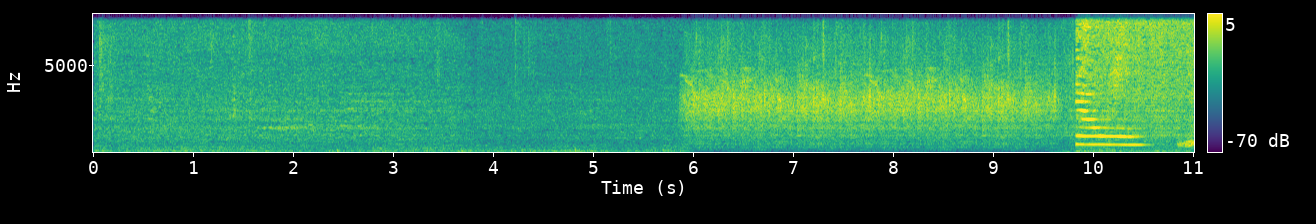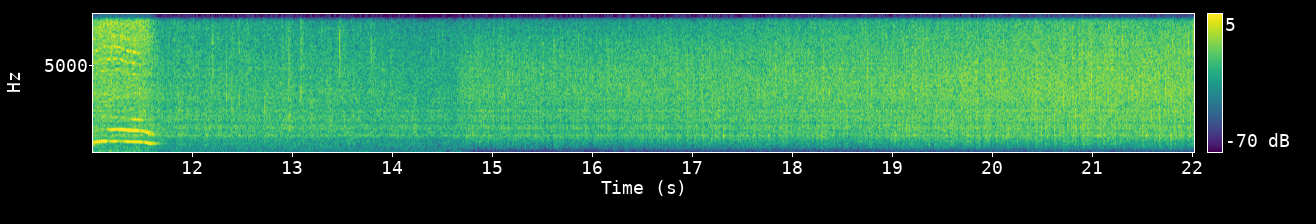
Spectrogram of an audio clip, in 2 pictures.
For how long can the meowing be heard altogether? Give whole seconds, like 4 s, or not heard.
2 s.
